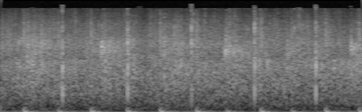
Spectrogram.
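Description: A church audience claps hands together in a steady, quick rhythm during praise and worship, the sharp claps landing in time over a low, thumping beat and a constant hum underneath.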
